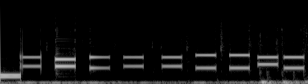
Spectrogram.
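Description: Telephone keypad being dialed: a brief low tone, then a quick, even run of about nine touch-tone beeps, each a clean two-note chirp, with a faint low hum underneath.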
